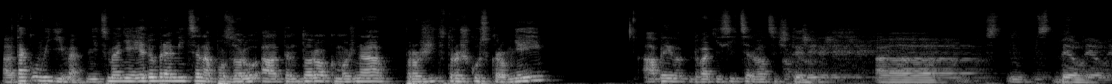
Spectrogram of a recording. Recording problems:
off-mic speech; far
echo of what is said; noticeable; from 8 s on; 220 ms later, 15 dB below the speech
room echo; very slight; dies away in 0.2 s

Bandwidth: 14 kHz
